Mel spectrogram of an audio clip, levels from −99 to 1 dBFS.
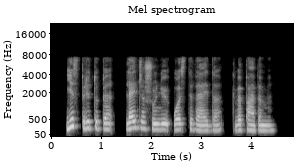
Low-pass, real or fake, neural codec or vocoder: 7.2 kHz; real; none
